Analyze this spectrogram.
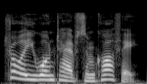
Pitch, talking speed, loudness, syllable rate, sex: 200 Hz, 245 wpm, -16 LUFS, 5.4 syllables/s, female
